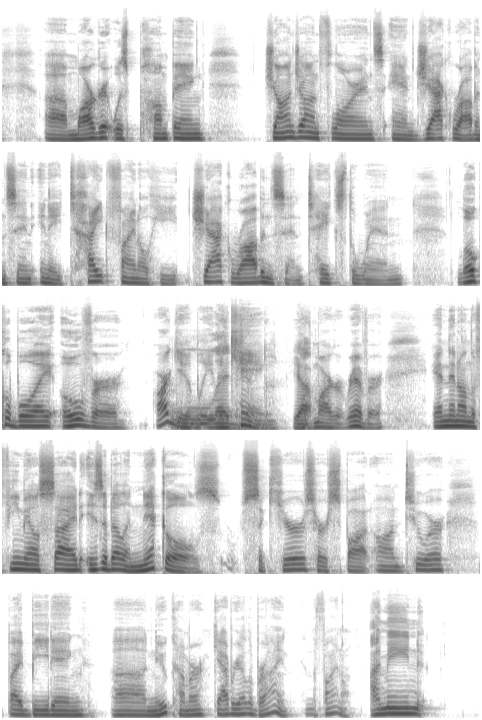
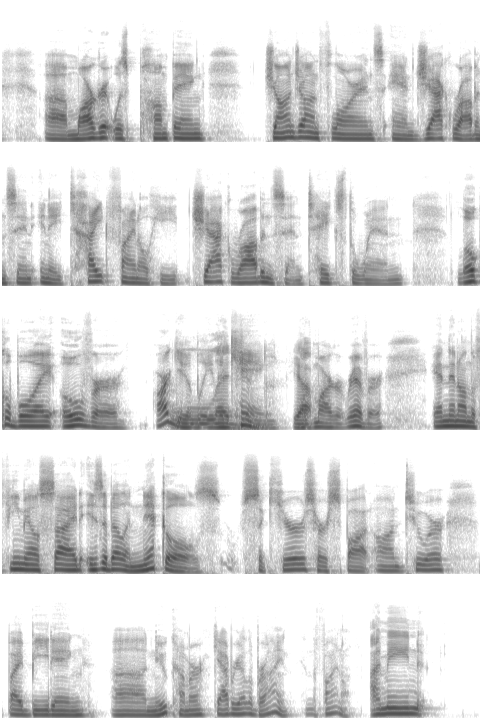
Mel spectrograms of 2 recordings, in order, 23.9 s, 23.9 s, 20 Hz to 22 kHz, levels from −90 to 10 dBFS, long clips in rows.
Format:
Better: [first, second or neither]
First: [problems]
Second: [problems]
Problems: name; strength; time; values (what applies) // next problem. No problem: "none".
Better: first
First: none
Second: muffled; very slightly; fading above 3 kHz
